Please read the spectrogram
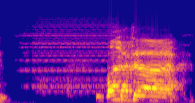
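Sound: telephone ringing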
